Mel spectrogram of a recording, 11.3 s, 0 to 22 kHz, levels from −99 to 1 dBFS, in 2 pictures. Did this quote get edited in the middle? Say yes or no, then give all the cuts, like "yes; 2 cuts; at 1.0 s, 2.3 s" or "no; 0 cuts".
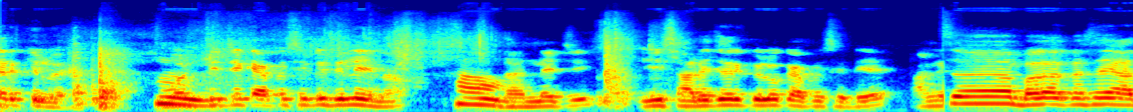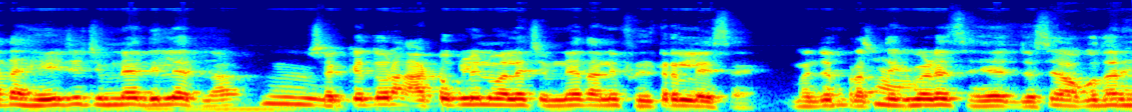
yes; 1 cut; at 4.7 s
